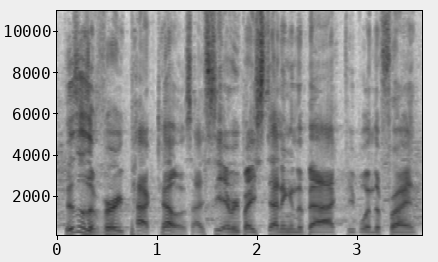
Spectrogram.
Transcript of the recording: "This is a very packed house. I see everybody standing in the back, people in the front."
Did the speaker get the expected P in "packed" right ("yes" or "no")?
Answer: yes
